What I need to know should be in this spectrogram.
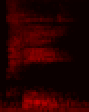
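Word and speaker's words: Π: We commonly pronounce this as pi in English, but the correct Greek pronunciation would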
